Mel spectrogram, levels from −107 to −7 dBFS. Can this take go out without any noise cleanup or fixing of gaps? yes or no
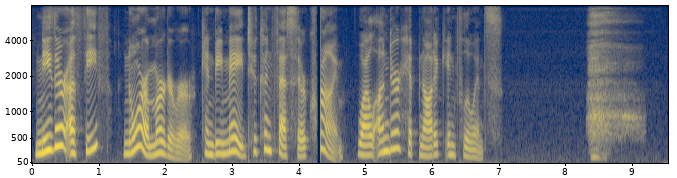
no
